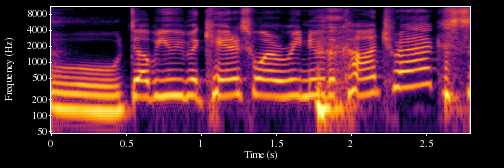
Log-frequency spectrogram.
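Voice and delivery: put-on high cooing baby talk. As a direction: coo the pitch sweetly. Cooing at corporate client.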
